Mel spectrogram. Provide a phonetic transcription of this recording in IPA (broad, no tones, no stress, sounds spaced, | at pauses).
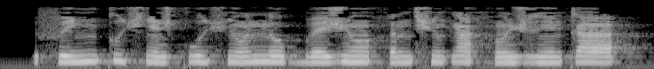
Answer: f e ɲ k u ç ã ʒ k w u ç õ n o b ɛ ʒ õ h ʌ n ɕ ũ ɠ ã h õ ʒ ɣ ẽ k a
